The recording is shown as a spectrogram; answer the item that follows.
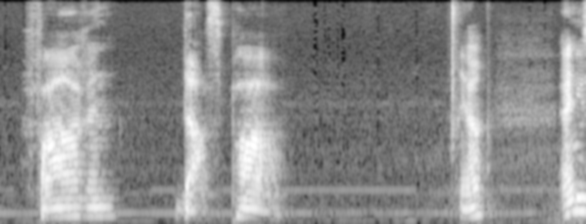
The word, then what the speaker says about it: fahren: See, I don't pronounce ha, I just prolong the a here. So zahlen, fahren, das Paar.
